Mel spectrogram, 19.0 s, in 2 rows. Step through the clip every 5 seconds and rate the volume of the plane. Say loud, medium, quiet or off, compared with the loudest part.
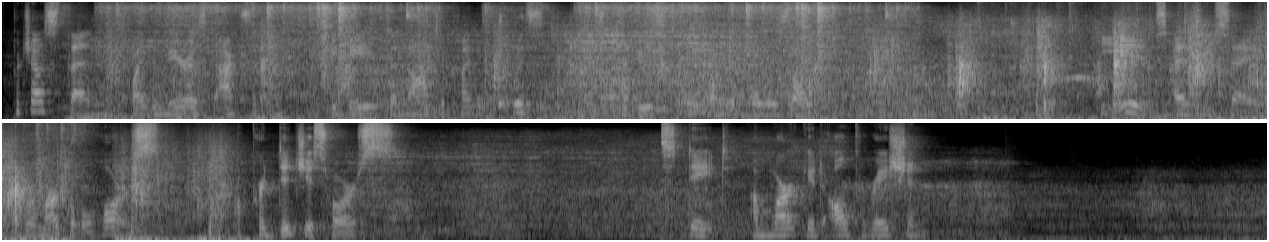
loud, loud, medium, quiet.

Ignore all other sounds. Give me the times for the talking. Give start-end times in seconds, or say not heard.
0.1-6.2, 8.2-12.6, 14.4-16.4.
